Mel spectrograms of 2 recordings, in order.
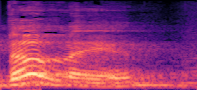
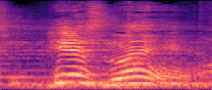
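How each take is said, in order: First: "the land" with THE singled out; stress on THE. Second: "his land" with HIS set firmly apart; stress on HIS. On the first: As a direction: lean on "the" in "the land". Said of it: "we keep saying". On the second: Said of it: "but it's his land". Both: Shown as a demonstration.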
